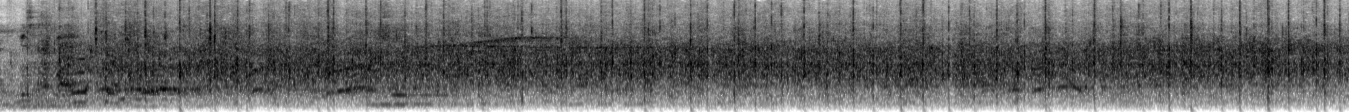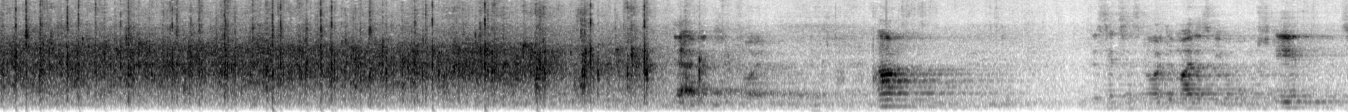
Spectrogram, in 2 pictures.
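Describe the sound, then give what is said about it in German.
A large audience claps steadily at the opening of an event in a dense, loud, even wash of applause for about fifteen seconds; it then breaks off abruptly and someone begins talking. “Ihr halt seid ganz schön mal kurz klatschen, dann sind wir auch ein bisschen ja, locker.”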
